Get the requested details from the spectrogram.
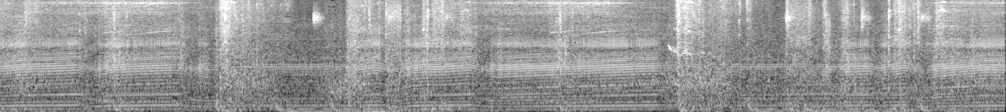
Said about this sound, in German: Ehrenmann, der gibt mir an mit seinem Motorrad.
